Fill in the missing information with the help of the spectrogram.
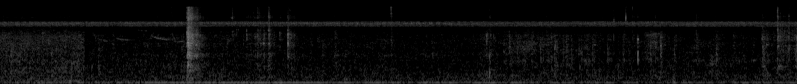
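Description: Insects trilling steadily at a high pitch in a bamboo thicket, with one sharp knock about two seconds in and a few faint clicks and rustles from working among the bamboo.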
